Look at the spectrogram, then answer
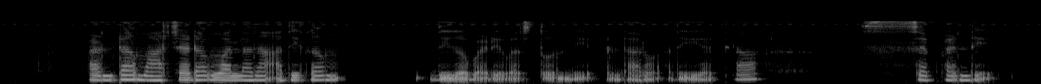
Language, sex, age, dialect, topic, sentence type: Telugu, male, 18-24, Southern, agriculture, question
